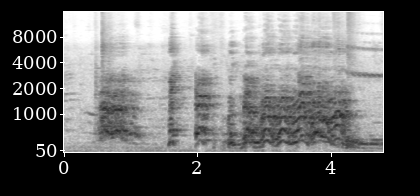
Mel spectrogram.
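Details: Caravan Hound dog: two or three loud barks, then a long wavering harmonic vocalization that rises and falls, with a faint steady tone behind.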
